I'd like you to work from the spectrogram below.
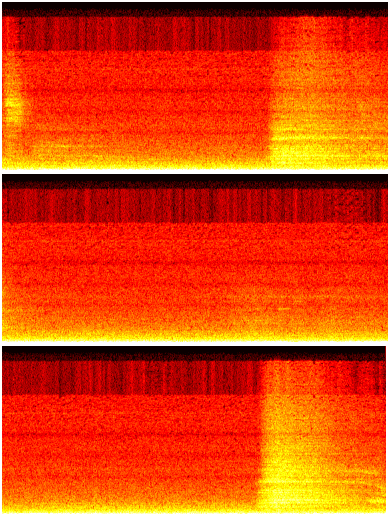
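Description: Slow, deep breaths during a restful yoga pose, three long airy exhalations spaced several seconds apart over a steady low hum, close and soft.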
